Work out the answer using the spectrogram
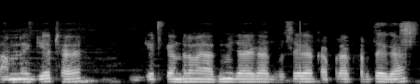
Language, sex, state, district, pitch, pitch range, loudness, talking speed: Hindi, male, Bihar, Muzaffarpur, 130 Hz, 120-130 Hz, -15 LUFS, 185 wpm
